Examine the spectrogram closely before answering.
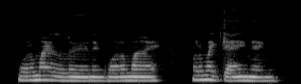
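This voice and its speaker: A woman's medium-pitched voice at a fairly slow pace, with fairly even intonation and music in the background. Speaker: spiritual teacher. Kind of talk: guided meditation.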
